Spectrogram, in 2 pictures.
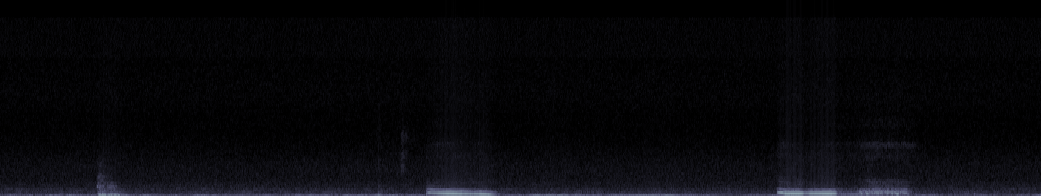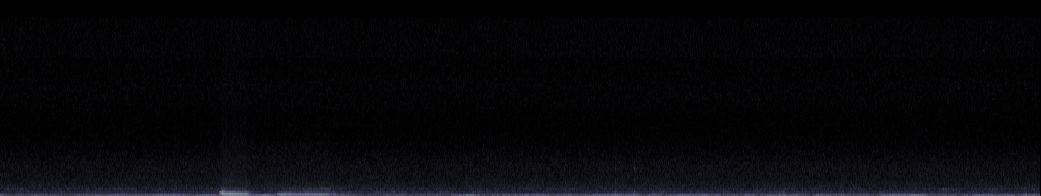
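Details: Sleeping cat with a faint low rumble and a few short, squeaky little snores every few seconds.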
